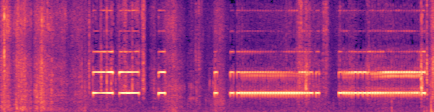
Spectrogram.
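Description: A handheld metal-detecting pinpointer beeping as it is probed in the soil over a buried target. First come a few short beeps, then long, steady tones from about the middle on, as the tip closes in on the object, which turns out to be a coin.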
